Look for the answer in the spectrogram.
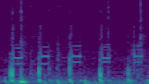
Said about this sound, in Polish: Teraz jak telefon dzwoni, normalnie wybieramy numer tonowo.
